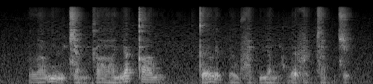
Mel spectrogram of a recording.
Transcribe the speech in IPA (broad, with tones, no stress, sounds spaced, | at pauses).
l a˨˦ w n ɨ̰˧˨ ŋ t͡ɕ a˧˩ ŋ k aː˨˩ ɲ a˦˥ k̚ t̪ a˧ w | t̪ ɛ̰˧˥ l e˨˩ p̚ l ə˨˩ w v a˨˩ k̚ ɲ a˨˩ n k w ɛ̰˧˨ v ɛ˨˩ p̚ s a˨˩ k̚ t͡ɕ ə˨˩ t̚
